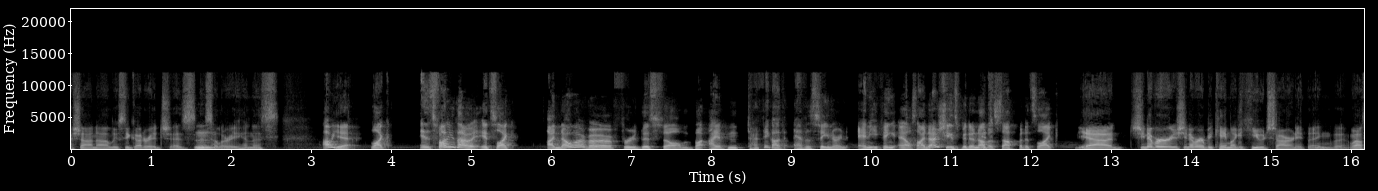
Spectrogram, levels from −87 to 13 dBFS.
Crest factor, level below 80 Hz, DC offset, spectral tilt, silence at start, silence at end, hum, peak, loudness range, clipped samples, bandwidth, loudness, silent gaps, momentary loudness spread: 20 dB; -66 dBFS; under 0.1%; -5 dB/octave; 0 s; 0 s; none; -6 dBFS; 5 LU; under 0.1%; 12.5 kHz; -25 LUFS; none; 13 LU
